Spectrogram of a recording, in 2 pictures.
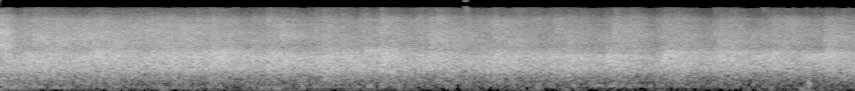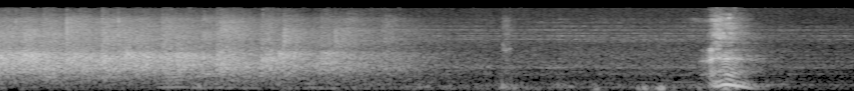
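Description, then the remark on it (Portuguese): An audience applauds to welcome a returning guest in a steady, dense wash of clapping for about six seconds, then it thins and fades out, followed by a short vocal sound at the end. “Então eu gostaria muito que vocês aplaudissem o nosso querido irmão”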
